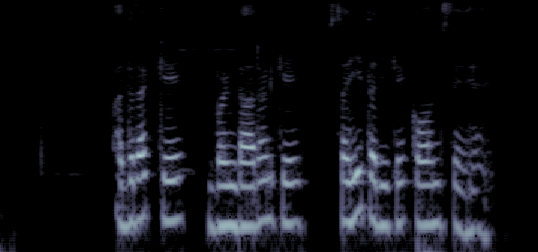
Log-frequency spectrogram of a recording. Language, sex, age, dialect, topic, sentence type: Hindi, male, 51-55, Garhwali, agriculture, question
